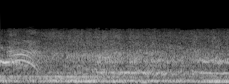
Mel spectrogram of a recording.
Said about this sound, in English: Just as they start across the street, a low black sedan swings around the corner and heads for them fast.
